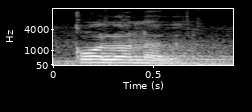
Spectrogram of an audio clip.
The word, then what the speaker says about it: colonel: Lieutenant, L-I-E-U-T-E-N-A-N-T, lieutenant, which is correctly pronounced as lieutenant, lieutenant, lieutenant, lieutenant. Colonel, C-O-L-O-N-E-L, which is correctly pronounced as colonel. Chocolate, chocolate, C-H-O-C-O-L-A-T-E, chocolate, which is correctly pronounced as chocolate, chocolate. Desert, desert, D-E-S-S-E-R-T, desert, which we eat after eating food.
